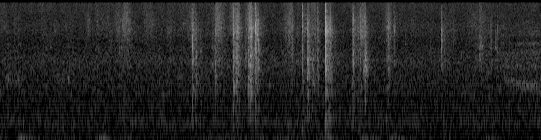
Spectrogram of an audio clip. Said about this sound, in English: let's pull some meditation cards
